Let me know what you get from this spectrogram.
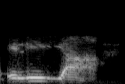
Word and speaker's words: Elijah: Because remember, there are those ones who pronounce the name of the prophet Elijah or Eliyah.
